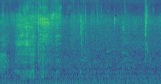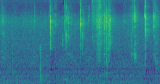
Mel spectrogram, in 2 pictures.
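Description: Biting and tearing into braised pig's trotters, a dense burst about half a second in, then wet chewing with many short, sharp clicks.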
